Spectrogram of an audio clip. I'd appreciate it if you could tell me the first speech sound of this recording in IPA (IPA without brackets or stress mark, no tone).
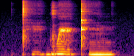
t̪ʰ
